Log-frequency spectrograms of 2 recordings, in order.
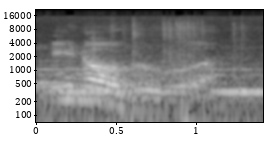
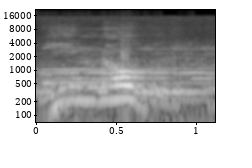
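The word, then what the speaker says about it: Yeenoghu: Inogu. Yinogu.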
